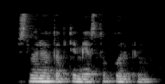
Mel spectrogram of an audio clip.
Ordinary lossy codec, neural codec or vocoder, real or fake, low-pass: MP3, 48 kbps; none; real; 19.8 kHz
